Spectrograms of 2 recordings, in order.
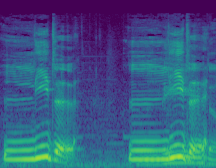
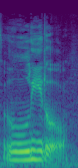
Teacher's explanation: both of the L sounds are light L's that you pronounce with the top of your tongue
